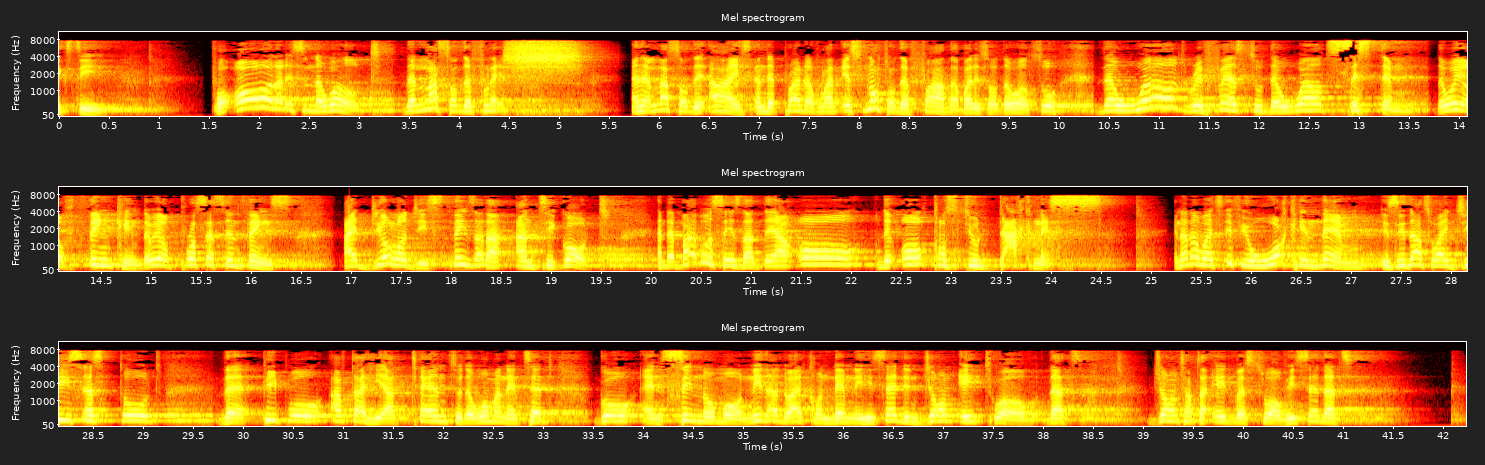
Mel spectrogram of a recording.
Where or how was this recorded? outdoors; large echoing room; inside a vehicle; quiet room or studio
large echoing room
